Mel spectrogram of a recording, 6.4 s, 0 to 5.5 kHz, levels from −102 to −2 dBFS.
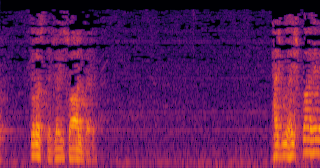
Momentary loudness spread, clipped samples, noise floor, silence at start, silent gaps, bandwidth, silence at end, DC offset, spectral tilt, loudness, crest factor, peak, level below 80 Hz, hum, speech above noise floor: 14 LU; under 0.1%; -59 dBFS; 0 s; none; 4.9 kHz; 0 s; under 0.1%; -10.5 dB/octave; -29 LUFS; 20 dB; -12 dBFS; -58 dBFS; none; 31 dB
